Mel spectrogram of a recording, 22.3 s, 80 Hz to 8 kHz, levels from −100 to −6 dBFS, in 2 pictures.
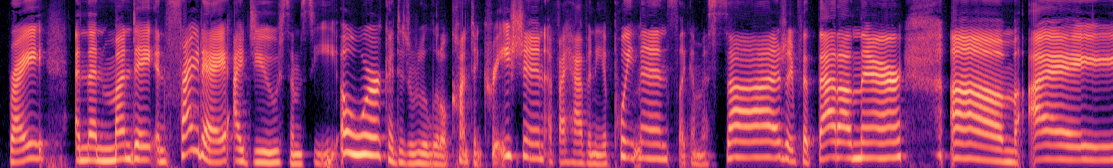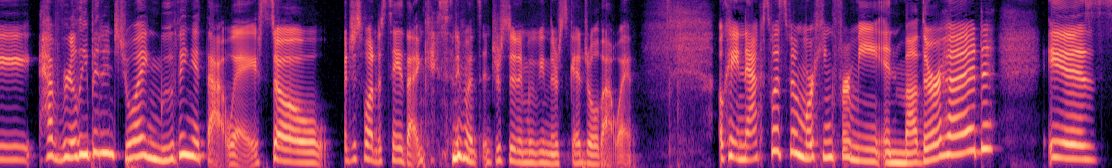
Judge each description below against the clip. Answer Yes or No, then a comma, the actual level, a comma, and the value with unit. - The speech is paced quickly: No, average, 180 wpm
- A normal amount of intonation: No, wide, 6.5 semitones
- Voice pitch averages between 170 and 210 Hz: No, high, 235 Hz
